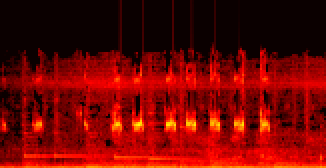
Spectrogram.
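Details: A black field cricket sings at night from its burrow in grassy grounds, giving short, bright chirps repeated several times a second, with low rumbling background noise.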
